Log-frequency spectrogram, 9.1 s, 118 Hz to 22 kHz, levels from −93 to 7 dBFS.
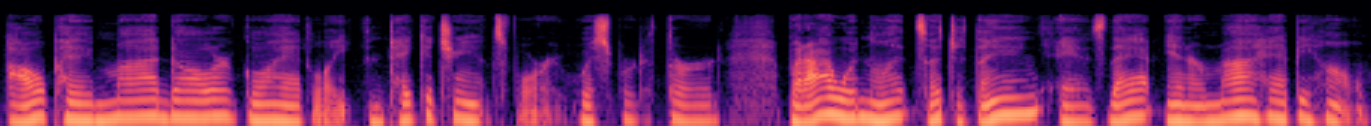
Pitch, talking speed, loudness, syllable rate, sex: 160 Hz, 175 wpm, -21 LUFS, 4.2 syllables/s, female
